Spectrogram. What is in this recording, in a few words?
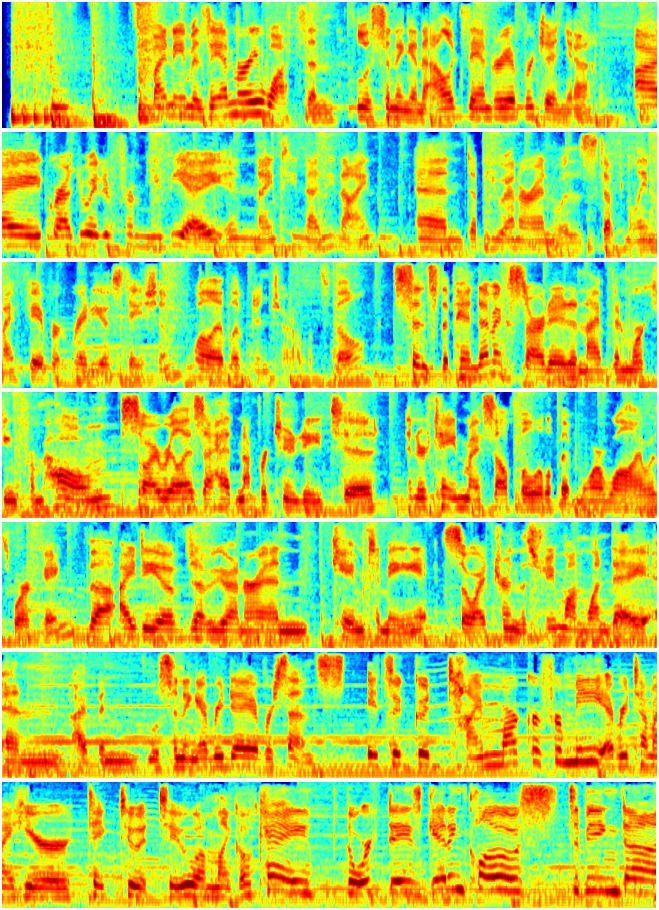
Fund Drive Testimonial; WNRN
